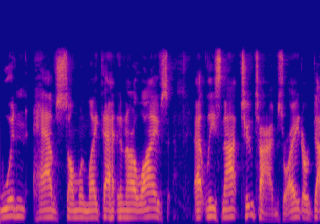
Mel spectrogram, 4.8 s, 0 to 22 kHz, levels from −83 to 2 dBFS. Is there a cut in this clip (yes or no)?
no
